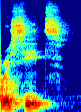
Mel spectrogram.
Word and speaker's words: receipt: Esto genera mucha confusión y escucho muchos alumnos hablar de medical recipes, medical receipts. Pero les recuerdo que receipt, sin pronunciar la P, significa recibo.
